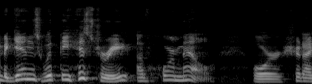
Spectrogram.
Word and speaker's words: Hormel: I believe it charge of the company and he said that it was Hormal as in rhymes with normal. But since the company today says Hormel, that's what I'm going to be saying for the rest of the video.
